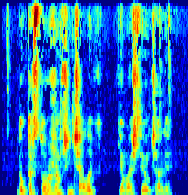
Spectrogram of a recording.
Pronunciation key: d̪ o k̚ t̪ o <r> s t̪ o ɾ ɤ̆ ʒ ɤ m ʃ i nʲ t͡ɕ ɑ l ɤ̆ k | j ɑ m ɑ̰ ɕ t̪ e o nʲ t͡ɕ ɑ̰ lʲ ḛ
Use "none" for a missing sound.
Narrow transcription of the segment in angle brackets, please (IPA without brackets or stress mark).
r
